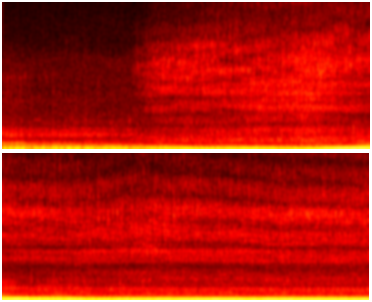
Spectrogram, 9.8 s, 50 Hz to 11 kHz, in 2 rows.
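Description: Ferrari 250 GT SWB's V12 engine running. Its note sinks for the first few seconds, rises again about four to five seconds in, then holds steady.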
